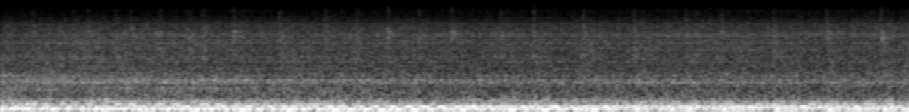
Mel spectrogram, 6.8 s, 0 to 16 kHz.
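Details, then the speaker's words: 1972 Plymouth Valiant 318 V8 after a Holley 600 four-barrel rebuild, no fan clutch: steady, deep, slightly loping idle; doesn't run horribly but far too rich, still getting way too much fuel at idle, so the rebuild went wrong somewhere. "doesn't run horrible but golly it's richer than donald trump"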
